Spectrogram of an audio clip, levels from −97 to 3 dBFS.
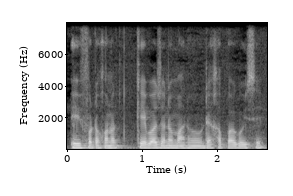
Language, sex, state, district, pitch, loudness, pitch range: Assamese, male, Assam, Kamrup Metropolitan, 115 Hz, -16 LUFS, 115-120 Hz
